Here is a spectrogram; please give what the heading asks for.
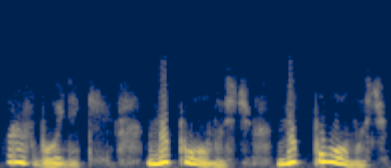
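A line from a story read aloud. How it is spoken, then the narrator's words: Hoarse cry. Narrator (Russian): раздался хриплый голос паука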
